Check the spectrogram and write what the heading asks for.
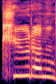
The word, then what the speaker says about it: queue: 그 queue라는 단어부터 지금 봤는데요. 줄 서는 것도 queuing이고 그다음에 이제 그 줄 자체도 queue예요. 발음은 그냥 알파벳처럼 들리죠. 근데 스펠링이 굉장히 깁니다. Q-U-E-U-E 이렇게 써요. 발음은 그냥 queue예요.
